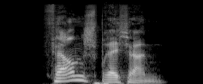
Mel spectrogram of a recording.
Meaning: dative plural of Fernsprecher
- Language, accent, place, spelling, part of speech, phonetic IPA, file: German, Germany, Berlin, Fernsprechern, noun, [ˈfɛʁnˌʃpʁɛçɐn], De-Fernsprechern.ogg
